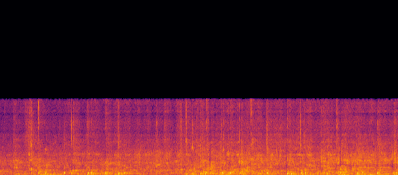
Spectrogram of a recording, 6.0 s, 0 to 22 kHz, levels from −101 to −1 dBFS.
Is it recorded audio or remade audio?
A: remade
